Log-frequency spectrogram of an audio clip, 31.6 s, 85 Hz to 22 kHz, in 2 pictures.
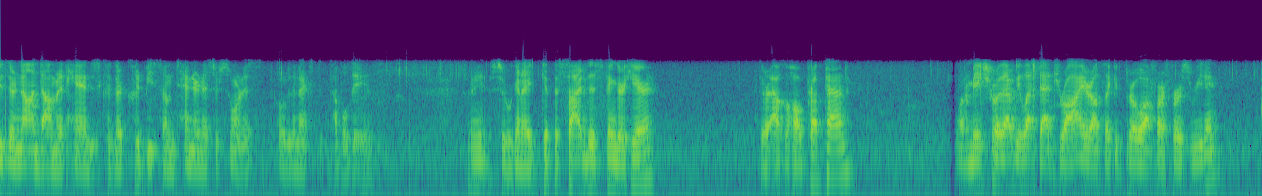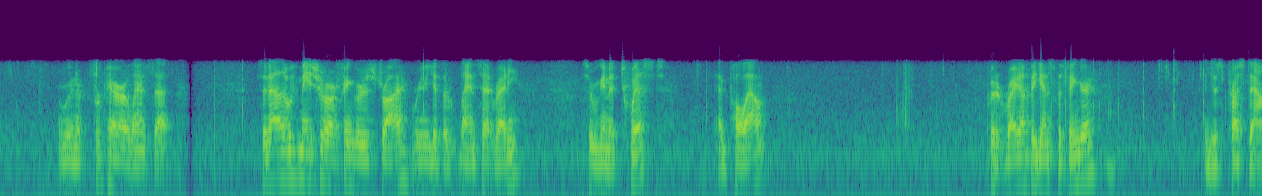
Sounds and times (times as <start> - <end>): Speech: 0.0 - 4.8, 5.8 - 8.2, 9.5 - 10.7, 12.0 - 15.3, 16.5 - 18.2, 19.0 - 22.4, 23.0 - 25.4, 28.1 - 29.8, 30.8 - 31.5
Inside, small room: 0.0 - 31.5.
